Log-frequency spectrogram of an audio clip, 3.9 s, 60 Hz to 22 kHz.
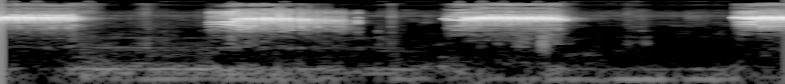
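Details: Harsh, hissing calls of white-rumped shama chicks, a lure sound for adult birds: four loud, grating high bursts of about 0.7 seconds with brief gaps, over a faint low murmur.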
